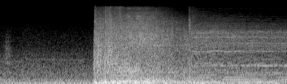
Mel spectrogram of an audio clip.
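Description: A gun fires a loud blast.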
